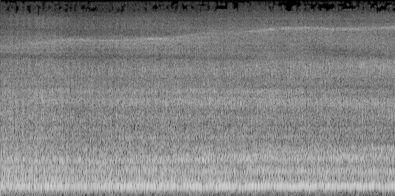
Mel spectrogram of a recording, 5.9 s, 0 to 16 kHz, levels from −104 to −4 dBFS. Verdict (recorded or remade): remade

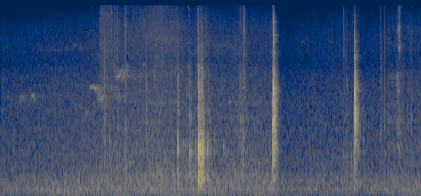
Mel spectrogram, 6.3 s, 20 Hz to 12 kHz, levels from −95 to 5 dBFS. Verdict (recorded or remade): recorded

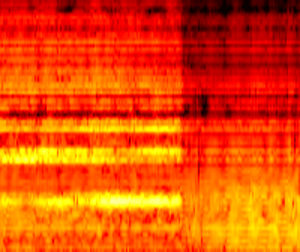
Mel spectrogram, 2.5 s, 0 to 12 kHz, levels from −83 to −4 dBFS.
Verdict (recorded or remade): remade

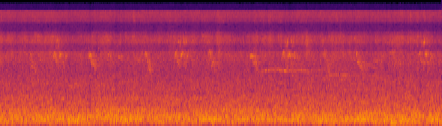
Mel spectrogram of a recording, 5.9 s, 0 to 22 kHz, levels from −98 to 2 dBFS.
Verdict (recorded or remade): recorded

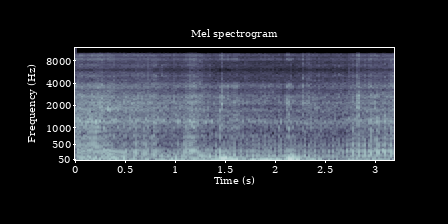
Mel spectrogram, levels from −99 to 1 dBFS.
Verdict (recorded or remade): remade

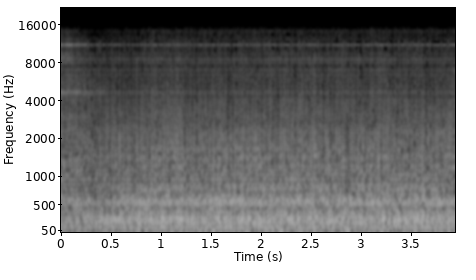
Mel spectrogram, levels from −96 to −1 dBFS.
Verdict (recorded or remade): remade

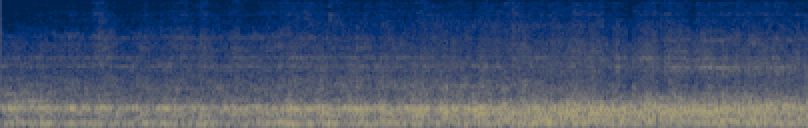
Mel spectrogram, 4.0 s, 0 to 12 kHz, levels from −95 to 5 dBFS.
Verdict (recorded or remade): recorded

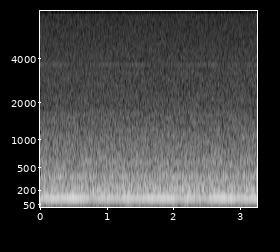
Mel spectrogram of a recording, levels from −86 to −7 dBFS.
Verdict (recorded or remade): recorded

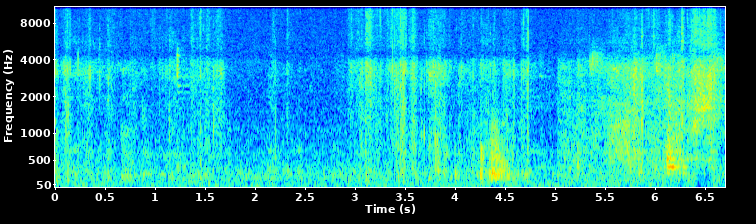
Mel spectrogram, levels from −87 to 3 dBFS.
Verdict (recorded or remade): recorded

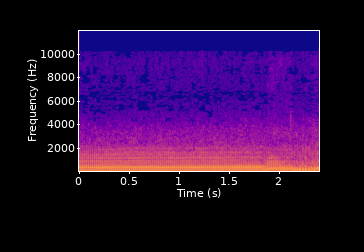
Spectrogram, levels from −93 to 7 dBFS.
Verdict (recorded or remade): recorded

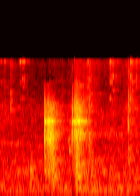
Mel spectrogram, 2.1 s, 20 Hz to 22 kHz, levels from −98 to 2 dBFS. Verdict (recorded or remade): recorded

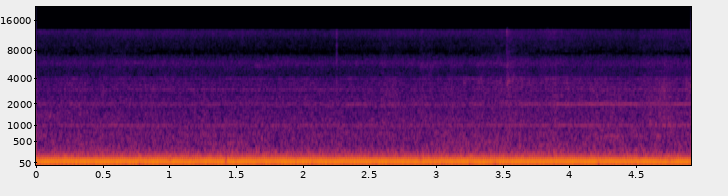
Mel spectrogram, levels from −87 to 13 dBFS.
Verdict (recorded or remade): remade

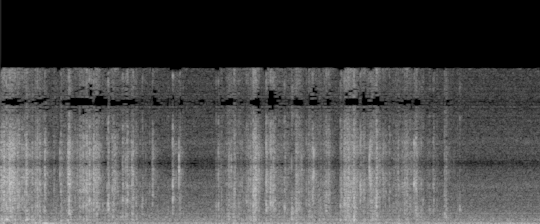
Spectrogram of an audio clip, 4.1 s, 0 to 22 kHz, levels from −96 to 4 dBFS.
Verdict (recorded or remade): remade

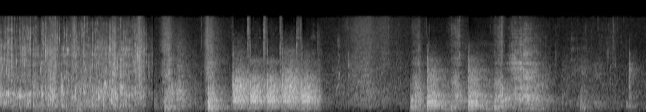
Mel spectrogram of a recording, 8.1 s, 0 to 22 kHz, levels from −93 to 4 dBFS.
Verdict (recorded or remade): remade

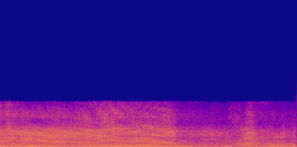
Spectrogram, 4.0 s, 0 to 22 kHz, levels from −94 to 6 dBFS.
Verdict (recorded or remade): recorded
